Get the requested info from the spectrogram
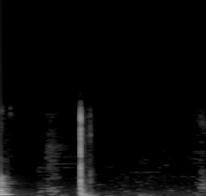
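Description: A single sharp click of a computer keyboard key, the keystroke that deletes a selected line of code, with a fainter tick just before it.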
